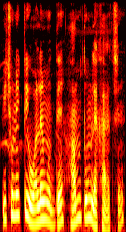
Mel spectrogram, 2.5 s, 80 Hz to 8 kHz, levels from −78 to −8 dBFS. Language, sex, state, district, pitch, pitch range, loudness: Bengali, male, West Bengal, Cooch Behar, 180 Hz, 150-195 Hz, -17 LUFS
